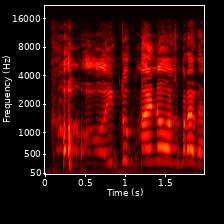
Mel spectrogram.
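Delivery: very high exclamation, laughed out. Acting out the Dagestanis' joke again, mimicking how Dagestanis laugh. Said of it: "That's how they laugh, the Dagestanis".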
